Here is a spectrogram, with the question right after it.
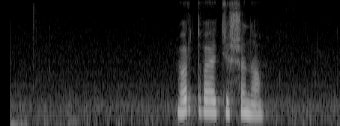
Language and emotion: Russian, neutral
